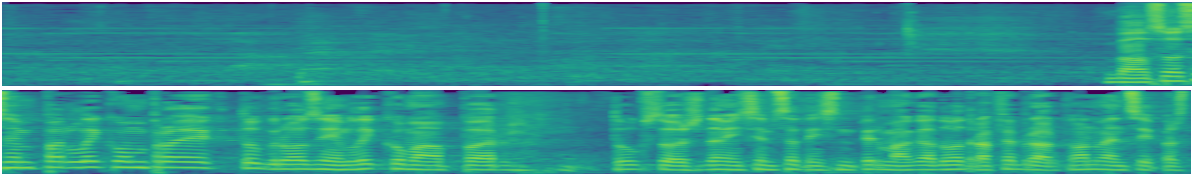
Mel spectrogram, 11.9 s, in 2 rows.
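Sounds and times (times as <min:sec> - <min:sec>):
parliamentary chamber electric bell ringing: 0:00.0 - 0:01.5, 0:03.0 - 0:05.2
murmur of voices: 0:00.0 - 0:11.8
speech: 0:05.5 - 0:11.8.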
